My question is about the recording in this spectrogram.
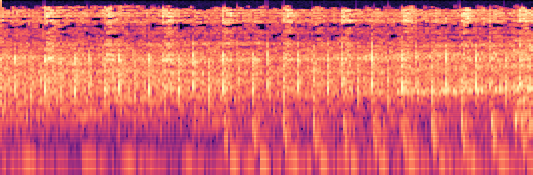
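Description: Loud music with heavy bass and a fast, even beat, blasting from a huge truck-mounted stack of speaker cabinets (an East Javanese 'sound horeg' parade sound system).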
